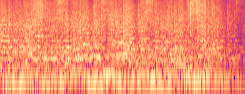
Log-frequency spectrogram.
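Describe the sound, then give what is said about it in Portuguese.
A dense, steady music track plays on its own with no voices, full and loud throughout with sustained tones and a busy low end, tapering slightly in the final second; it is background music on the radio programme Os Donos da Bola. “Você está ouvindo uma trilha e você já ouviu a vinheta do nosso setorista do Santos Futebol Clube.”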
